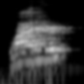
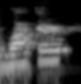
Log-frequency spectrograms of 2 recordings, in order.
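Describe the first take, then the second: First: Said with an American accent, T sounding like R. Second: Said with a British accent and a clear T. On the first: "De modo americano seria o quê? ... A tendência do americano é puxar o T para R" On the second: "eu estou pronunciando aqui de modo britânico"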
